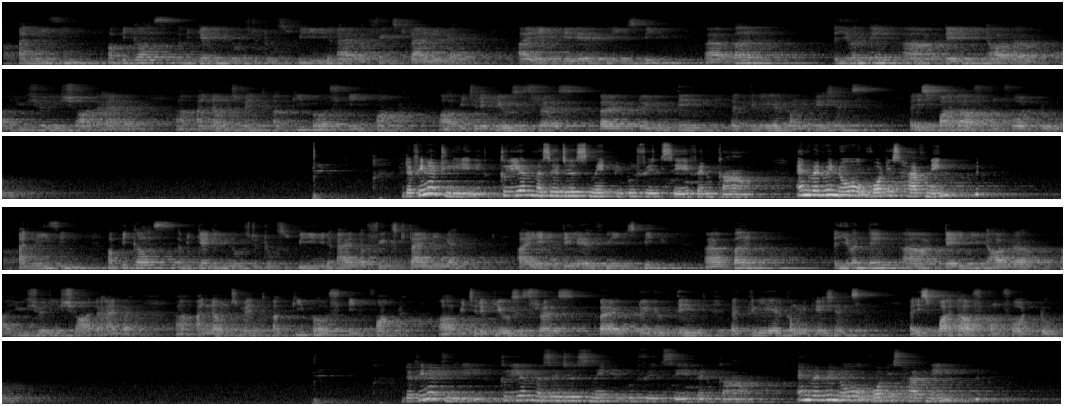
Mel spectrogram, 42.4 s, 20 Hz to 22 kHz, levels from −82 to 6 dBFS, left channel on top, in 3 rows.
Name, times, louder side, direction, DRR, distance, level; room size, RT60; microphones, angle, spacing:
voice 1, 0.2-1.1 1.4-6.2 6.9-8.9 9.4-10.1 11.1-13.8 14.1-19.5 20.0-21.8 22.0-25.7 26.2-28.3, right 1 dB, 40° right, 0.7 m, -35 dB
voice 2, 33.6-38.3 38.9-41.3, left 5 dB, 85° left, 0.4 m, -25 dB
9.8 x 8.5 x 4.1 m
head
